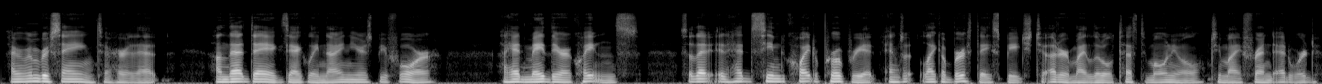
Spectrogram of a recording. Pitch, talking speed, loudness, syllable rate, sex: 110 Hz, 175 wpm, -19 LUFS, 5.3 syllables/s, male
